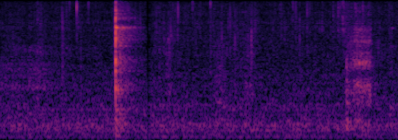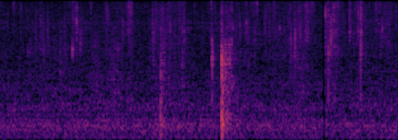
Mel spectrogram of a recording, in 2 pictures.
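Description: A fork stirring a stiff cheese dough of melted mozzarella, almond and coconut flour, egg and chives in a bowl: a soft, crackly scraping, with a few sharp clicks of the fork against the bowl, the loudest about a second in.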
